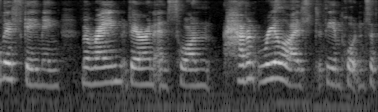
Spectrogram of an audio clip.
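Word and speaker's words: Siuan: Sounds like Perrin is prepared for, I think her name is pronounced Swan.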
